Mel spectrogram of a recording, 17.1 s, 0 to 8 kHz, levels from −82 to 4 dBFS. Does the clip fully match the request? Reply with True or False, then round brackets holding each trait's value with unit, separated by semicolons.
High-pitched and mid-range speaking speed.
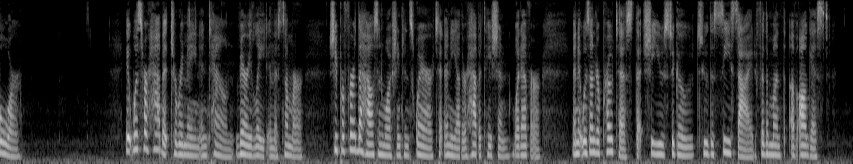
False (175 Hz; 155 wpm)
